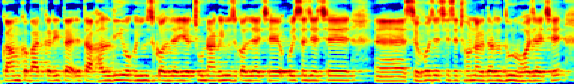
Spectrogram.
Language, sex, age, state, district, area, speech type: Maithili, male, 18-30, Bihar, Darbhanga, rural, spontaneous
